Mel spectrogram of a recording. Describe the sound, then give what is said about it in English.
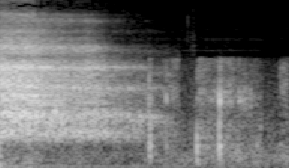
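A deep breath during a guided mindfulness exercise: one long, airy breath that starts strong and fades over about a second, followed by a few faint clicks. “Put one hand on your heart, another on your head. Take a deep breath.”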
